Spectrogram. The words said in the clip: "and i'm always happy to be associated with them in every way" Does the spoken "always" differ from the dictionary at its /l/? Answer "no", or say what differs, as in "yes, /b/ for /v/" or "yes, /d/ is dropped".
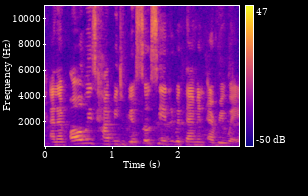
no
